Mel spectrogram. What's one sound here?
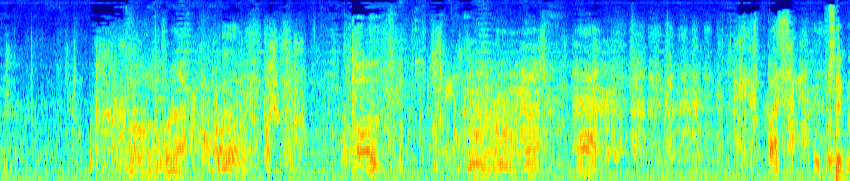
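Two men scuffle and grapple.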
